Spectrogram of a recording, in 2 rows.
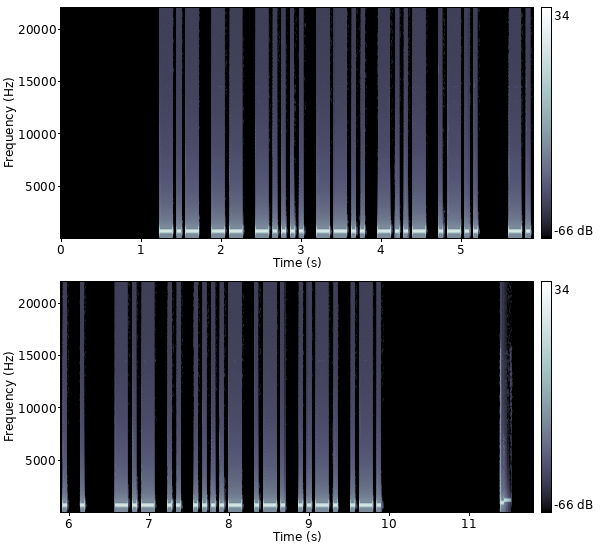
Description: Morse code, heard as a keyed tone, about 22 wpm, 700 Hz. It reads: KM6ZXL DE KI4RFR
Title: USA Callsign DE Callsign 22wpm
